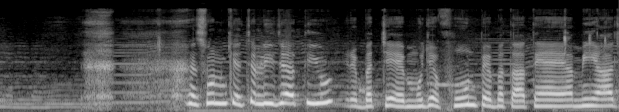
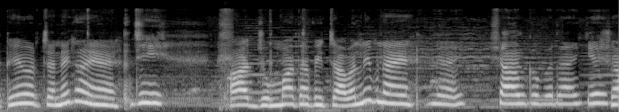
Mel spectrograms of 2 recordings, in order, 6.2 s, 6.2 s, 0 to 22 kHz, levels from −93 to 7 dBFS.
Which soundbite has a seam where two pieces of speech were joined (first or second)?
first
